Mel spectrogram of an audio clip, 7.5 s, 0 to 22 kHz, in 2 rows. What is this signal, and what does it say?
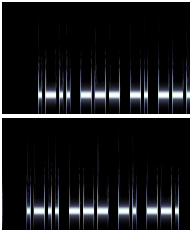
Morse code, heard as a keyed tone, about 17 wpm, 700 Hz. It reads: LONG LONG
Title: Top 500 Words Repeated 17wpm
